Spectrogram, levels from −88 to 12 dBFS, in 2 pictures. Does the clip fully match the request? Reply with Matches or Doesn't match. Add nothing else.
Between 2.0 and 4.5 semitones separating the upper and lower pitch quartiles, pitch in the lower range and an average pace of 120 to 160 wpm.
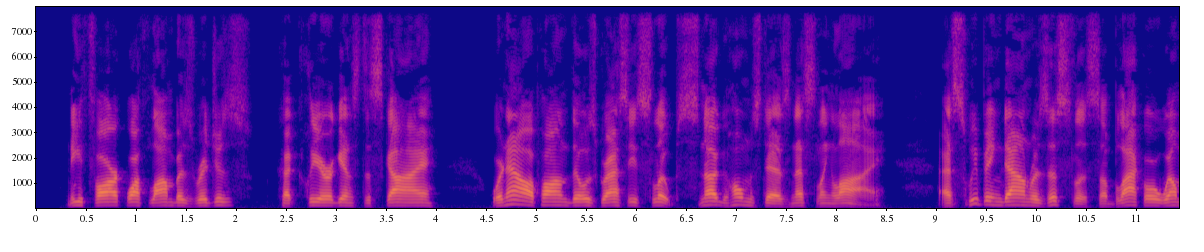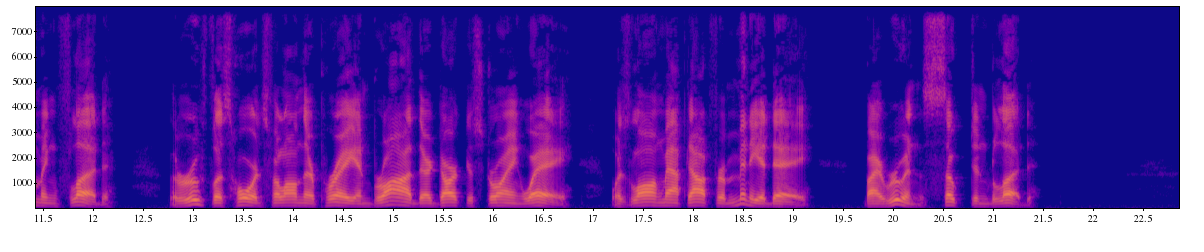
Matches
